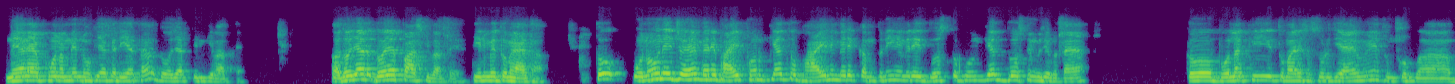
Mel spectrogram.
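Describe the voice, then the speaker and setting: A man's voice: a little high, a little mellow. A middle-aged man, a business coach telling stories and teaching in an online session, with frequent fillers. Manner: anecdotal and hesitant, many fillers. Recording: dull lo-fi audio.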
